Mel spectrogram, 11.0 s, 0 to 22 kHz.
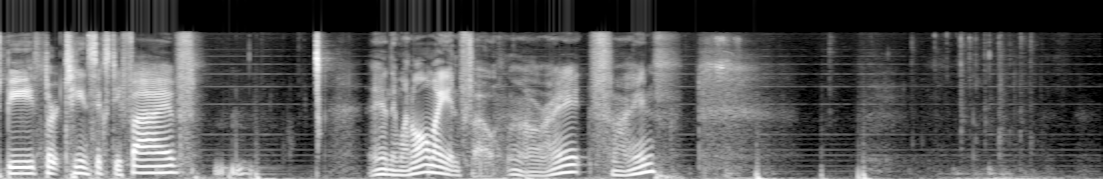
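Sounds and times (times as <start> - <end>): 
low room hum: 0.0 - 11.0
speech: 0.1 - 2.6, 3.7 - 7.4
typing on a computer keyboard: 9.4 - 10.4.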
